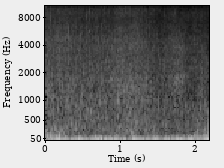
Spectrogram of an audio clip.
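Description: Waves washing at a lakeside fishing spot during a tench and carp session: continuous rushing water and surf noise with gusty wind buffeting the microphone, fairly loud and close, with no voices.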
